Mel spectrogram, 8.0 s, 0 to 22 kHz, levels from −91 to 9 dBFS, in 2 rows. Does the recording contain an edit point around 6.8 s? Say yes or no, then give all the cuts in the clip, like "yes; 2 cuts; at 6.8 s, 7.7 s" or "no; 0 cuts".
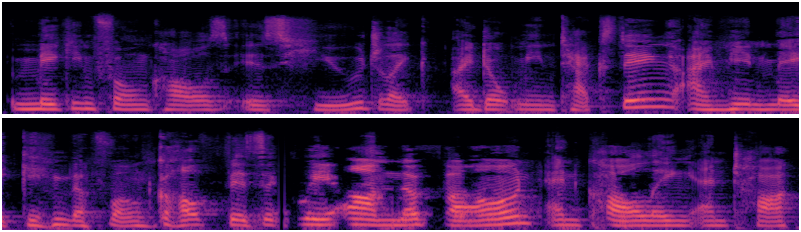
yes; 1 cut; at 6.8 s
